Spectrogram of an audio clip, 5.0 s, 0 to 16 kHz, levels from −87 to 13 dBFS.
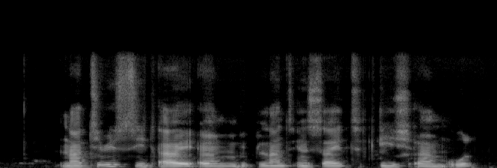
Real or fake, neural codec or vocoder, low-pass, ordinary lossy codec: fake; codec, 24 kHz, 3.1 kbps, DualCodec; 10.8 kHz; none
